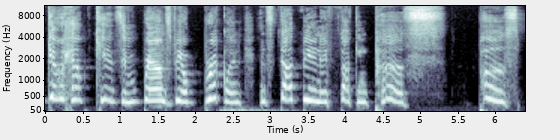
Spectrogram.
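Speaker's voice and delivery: mocking effeminate voice. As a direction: ham up a prissy caricature while reading the tweet.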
